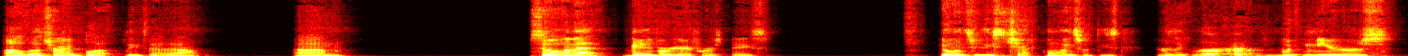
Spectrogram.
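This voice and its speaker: A man's voice: mid-range voice, lively intonation, a little slow, long pauses, rough recording. A man hosting a podcast, telling a rambling story in casual surfer talk, self-mocking and laughing often. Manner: laid-back surfer talk, keeps saying "dude". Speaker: podcast host.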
